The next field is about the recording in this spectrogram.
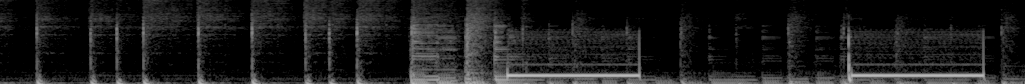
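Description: A telephone being dialled: a rapid run of sharp dialling clicks, then a burst of dial beeps, followed by two long, steady ringing tones with a short gap between them.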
